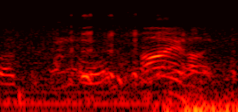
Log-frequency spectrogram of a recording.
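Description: A man's voice speaking faintly, then a low rumble that swells up over the last half second.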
